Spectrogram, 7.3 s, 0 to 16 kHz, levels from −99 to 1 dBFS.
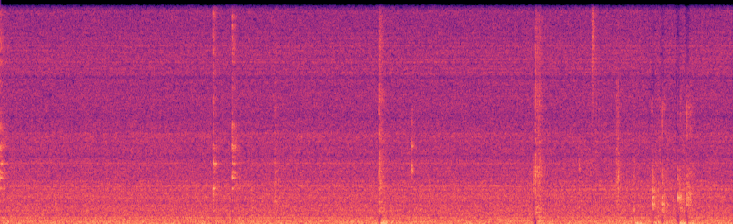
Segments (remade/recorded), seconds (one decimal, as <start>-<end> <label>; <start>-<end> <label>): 0.0-7.3 recorded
